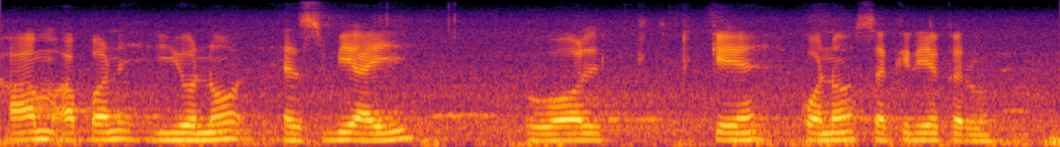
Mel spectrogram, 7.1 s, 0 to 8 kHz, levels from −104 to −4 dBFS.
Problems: background sounds at intervals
